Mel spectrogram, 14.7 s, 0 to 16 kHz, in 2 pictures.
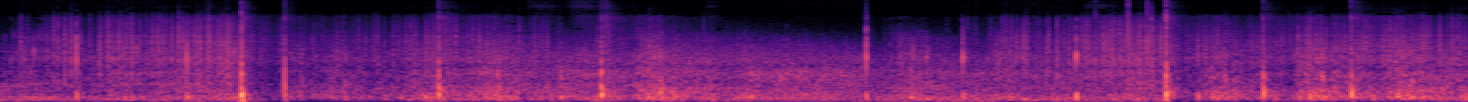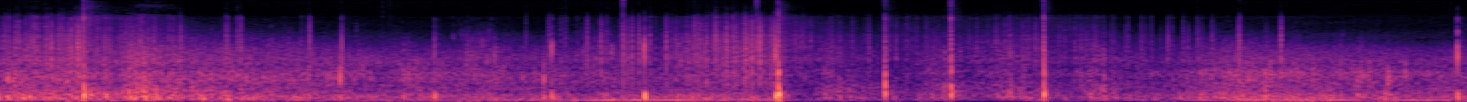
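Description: A 500-gram, 24-shot consumer fireworks cake ('Committed') firing in sequence: repeated sharp bangs of shots launching and breaking, over continuous dense crackling from the crackling tails and breaks. The loudest bangs come about a second in and again about eleven seconds in.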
